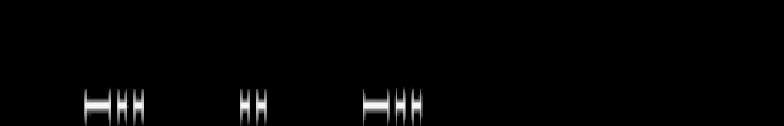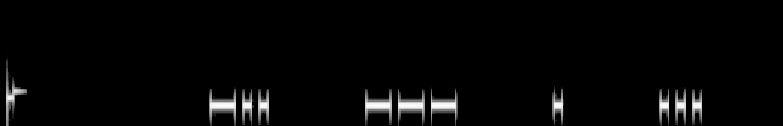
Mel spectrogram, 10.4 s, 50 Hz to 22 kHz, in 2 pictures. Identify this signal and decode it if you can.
Morse code, heard as a keyed tone, about 22 wpm, spaced as for 10 wpm, 700 Hz. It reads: DID DOES
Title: 4x Character Spacing - Top 500 Words - 22wpm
